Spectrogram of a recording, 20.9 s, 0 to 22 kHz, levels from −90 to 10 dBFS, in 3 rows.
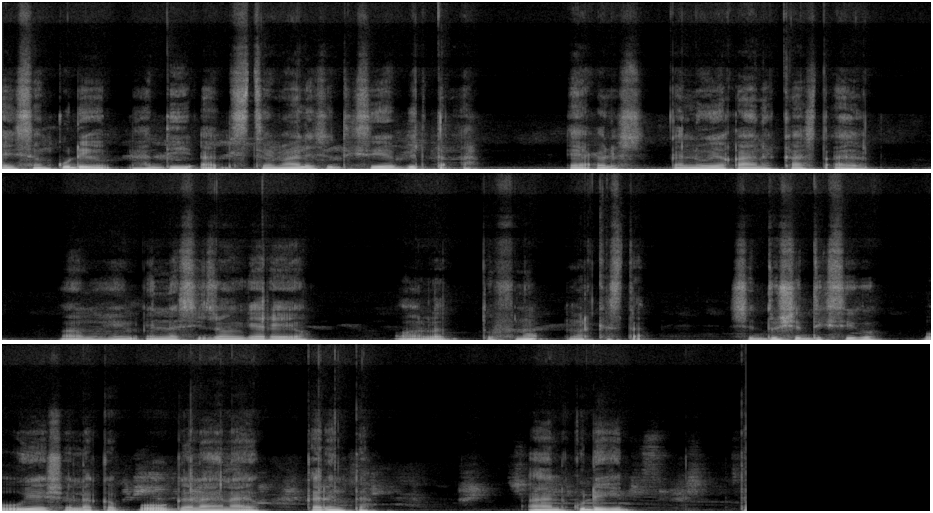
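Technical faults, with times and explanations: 19.51–20.90 s, cut-off end: the speech stops abruptly at 19.51 s, in the middle of a sound, and the remaining 1.4 s is flat digital silence. The final stretch of audio was never written or played out, so the sound is severed rather than finishing. On the waveform the trace drops from active signal straight to a flat silent line with no tapering decay; on a spectrogram the energy ends in a sharp vertical edge followed by blank black.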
